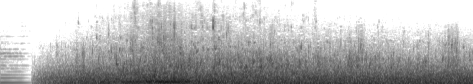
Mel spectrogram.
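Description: Underwater rush of air bubbles: a burst of bubbling with a deep rumble swells in about half a second in, is loudest two to three seconds in, then settles into a steady underwater wash with fine bubble crackle.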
